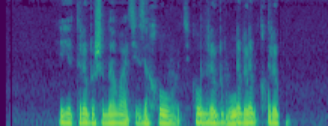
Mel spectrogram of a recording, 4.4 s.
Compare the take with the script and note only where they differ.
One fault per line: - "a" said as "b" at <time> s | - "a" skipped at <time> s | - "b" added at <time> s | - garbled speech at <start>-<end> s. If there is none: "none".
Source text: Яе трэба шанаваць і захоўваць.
- garbled speech at 2.5-3.7 s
